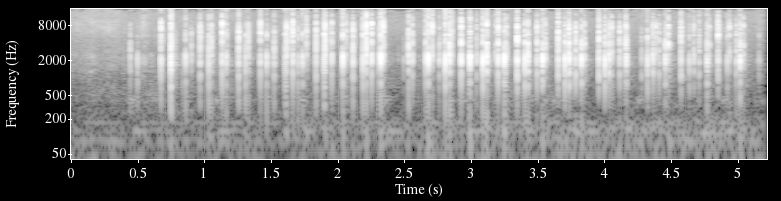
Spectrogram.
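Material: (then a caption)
Plastic. A hand-sized smartphone with a glass screen and case is held horizontally in both hands while fingertips and nails tap the back and edges of the case. After a brief quiet start, a rapid, irregular run of short, dry, clicky taps follows, bright and crisp with almost no low end or ring.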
